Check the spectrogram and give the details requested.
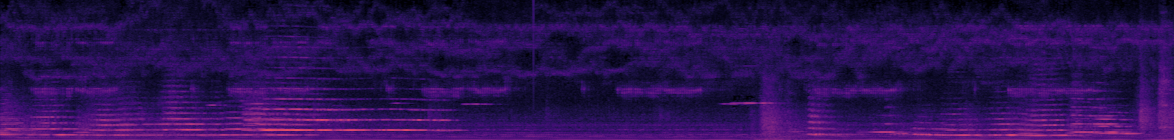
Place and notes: Hinookaissaikyōdanichō, Yamashina Ward, Kyoto, Japon - Kyoto Keage Hydroelectric Power Station
Kyoto (Japon)
Keage Hydroelectric Power Station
